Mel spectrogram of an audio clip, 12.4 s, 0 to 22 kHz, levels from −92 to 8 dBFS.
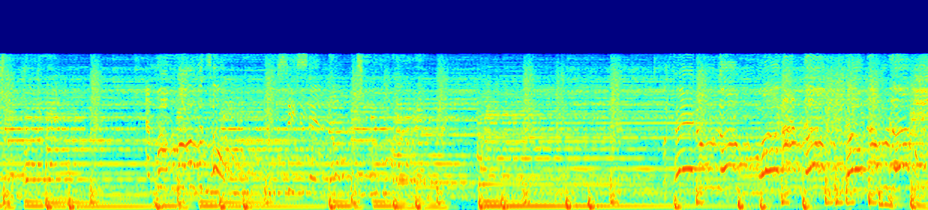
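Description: No technical faults are audible.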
